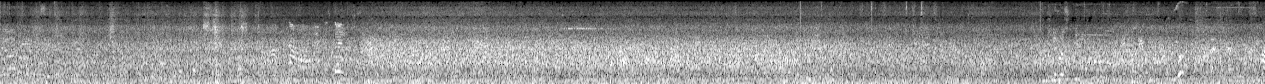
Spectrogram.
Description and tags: Paris Pedestrians
City of Paris, pedestrians in the street.
Pedestrians, City, Public, Paris, Drive, Ambiance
